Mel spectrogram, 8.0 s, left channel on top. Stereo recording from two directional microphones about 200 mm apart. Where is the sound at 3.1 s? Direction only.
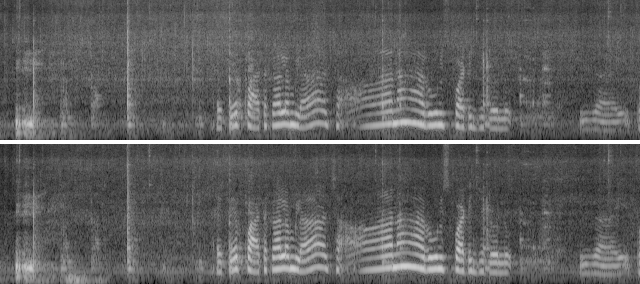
10° right (ahead or behind).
